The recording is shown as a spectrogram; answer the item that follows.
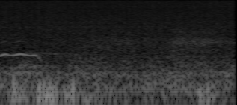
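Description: Wind rumbling on the microphone while skiing on snow, with a brief wavering whistle-like tone in the first half-second.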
